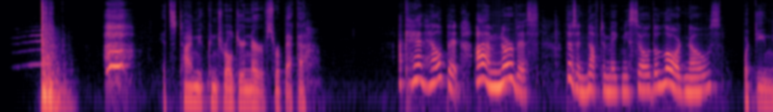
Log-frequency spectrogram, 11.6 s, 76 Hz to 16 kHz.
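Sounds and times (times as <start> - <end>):
stiff swollen wooden door squealing as it is forced closed: 0.3 - 1.2
heavy wooden door thud: 0.6 - 1.2
speech: 2.5 - 4.8, 6.2 - 11.5.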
